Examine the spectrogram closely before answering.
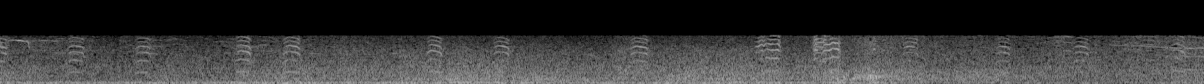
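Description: Colony of nesting gulls on a sea cliff calling: many short nasal calls that rise and fall in pitch, repeating over a steady rushing background of sea noise, with a few louder calls about eight seconds in.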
